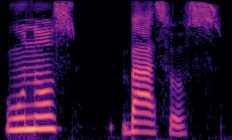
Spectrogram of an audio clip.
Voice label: unos vasos, Spanish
